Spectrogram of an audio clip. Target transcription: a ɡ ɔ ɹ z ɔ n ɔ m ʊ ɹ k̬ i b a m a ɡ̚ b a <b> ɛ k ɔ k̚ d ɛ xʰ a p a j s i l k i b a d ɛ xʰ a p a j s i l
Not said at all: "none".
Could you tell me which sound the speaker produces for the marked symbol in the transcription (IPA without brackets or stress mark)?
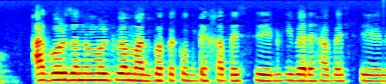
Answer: p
